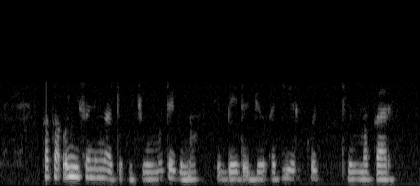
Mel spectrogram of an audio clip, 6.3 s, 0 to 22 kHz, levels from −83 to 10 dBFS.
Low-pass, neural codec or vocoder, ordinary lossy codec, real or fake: 3.6 kHz; none; none; real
